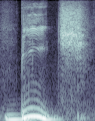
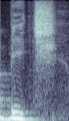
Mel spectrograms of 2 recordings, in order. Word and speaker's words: beach: Duas vogais juntas têm um I longo.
